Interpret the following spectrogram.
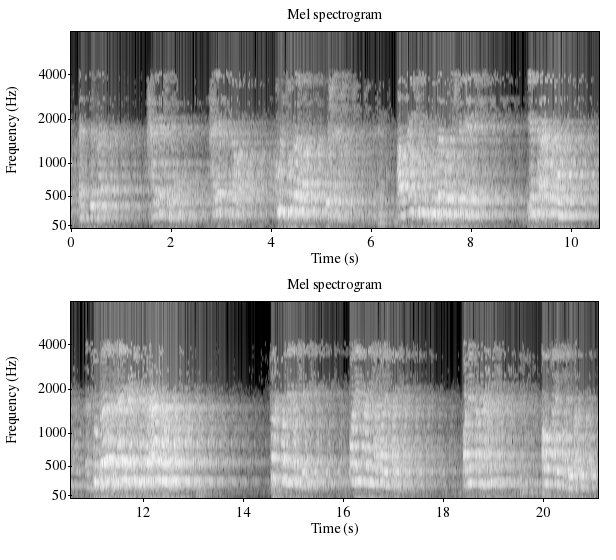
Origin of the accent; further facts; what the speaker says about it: Algeria; أن يجعل بلدنا الجزائر بلداً آمناً مطمئناً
